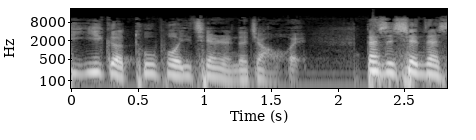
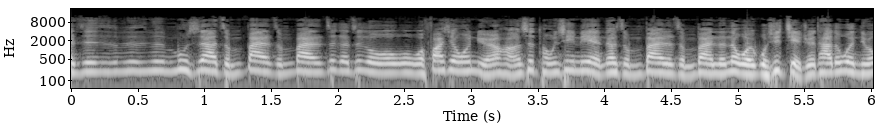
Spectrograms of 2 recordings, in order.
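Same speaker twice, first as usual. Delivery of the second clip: higher, fast flustered caller; stammering caller; 5 semitones higher than usual. Retold or imitated. A frantic caller telling the pastor about her daughter, flustered. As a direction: stutter and rush like a panicked parent.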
